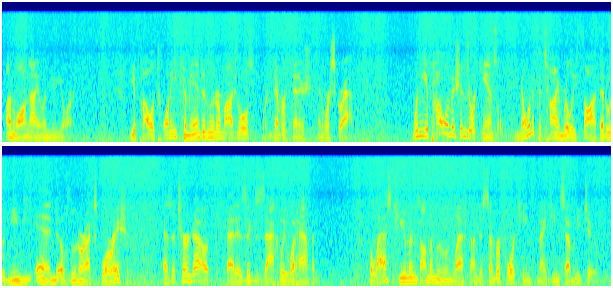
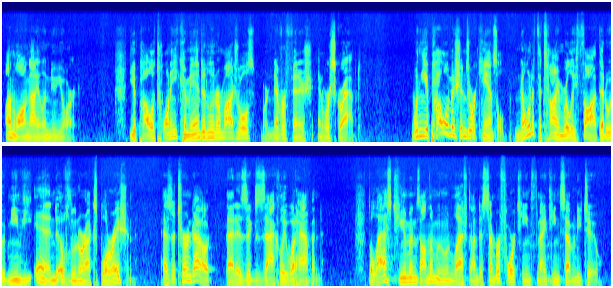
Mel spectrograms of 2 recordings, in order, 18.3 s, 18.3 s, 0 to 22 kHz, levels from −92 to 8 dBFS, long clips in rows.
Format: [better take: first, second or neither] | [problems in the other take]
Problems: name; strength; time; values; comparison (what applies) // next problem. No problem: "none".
second | hiss; loud; throughout; 6 dB below the speech; faint in the second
